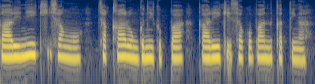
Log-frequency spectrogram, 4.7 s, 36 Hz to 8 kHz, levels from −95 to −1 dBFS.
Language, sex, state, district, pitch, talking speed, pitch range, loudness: Garo, female, Meghalaya, North Garo Hills, 200 Hz, 90 wpm, 195-210 Hz, -16 LUFS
